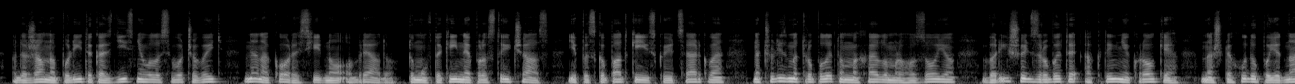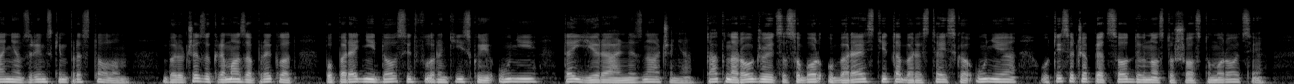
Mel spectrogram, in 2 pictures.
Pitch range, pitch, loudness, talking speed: 100-120 Hz, 110 Hz, -24 LUFS, 135 wpm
